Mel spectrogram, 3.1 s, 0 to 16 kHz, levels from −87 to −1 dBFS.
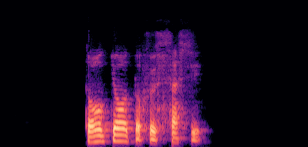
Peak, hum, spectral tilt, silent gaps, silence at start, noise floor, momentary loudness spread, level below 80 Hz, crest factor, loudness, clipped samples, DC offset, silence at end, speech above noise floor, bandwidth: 0 dBFS; none; -8 dB/octave; none; 0.85 s; under -90 dBFS; 12 LU; -62 dBFS; 18 dB; -16 LUFS; under 0.1%; under 0.1%; 1.1 s; over 75 dB; 7.2 kHz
